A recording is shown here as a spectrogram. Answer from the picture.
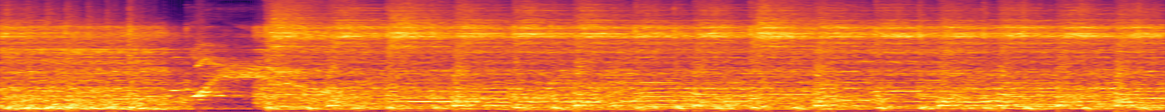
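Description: Metal band playing live at full volume: distorted guitar, bass and drum kit. About a second in the band drops out briefly, leaving a lone note sliding upward, and the full band comes back in about two seconds in.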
